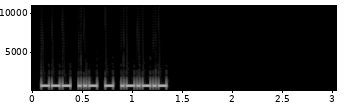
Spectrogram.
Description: Morse code, heard as a keyed tone, about 44 wpm, 700 Hz. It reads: OUT.
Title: Sentences from Top 1500 Words 45wpm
